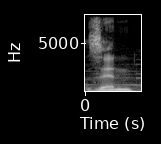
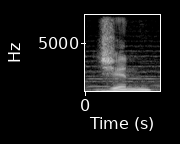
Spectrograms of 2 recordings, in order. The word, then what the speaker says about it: Zin: And then the same thing happened with Zin. I was so used to pronouncing his name as Zin. And then the game kind of just pronounces it as Jin. Kind of like a weird in-between Z and J. Jin.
